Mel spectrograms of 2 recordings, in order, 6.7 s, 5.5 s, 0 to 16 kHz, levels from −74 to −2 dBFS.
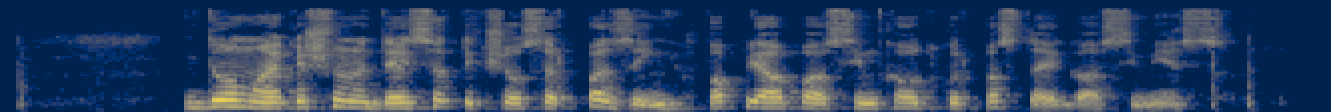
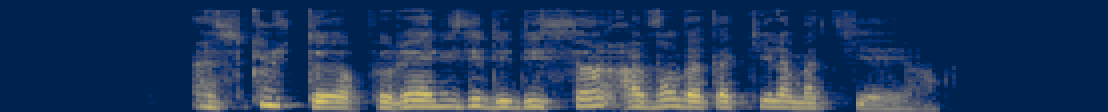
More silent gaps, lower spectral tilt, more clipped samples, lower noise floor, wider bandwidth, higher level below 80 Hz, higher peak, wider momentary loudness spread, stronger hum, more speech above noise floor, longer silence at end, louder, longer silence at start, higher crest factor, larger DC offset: neither; second, -3.5 dB/octave vs -6 dB/octave; neither; second, -53 dBFS vs -84 dBFS; about the same, 11.5 kHz vs 11.5 kHz; about the same, -70 dBFS vs -74 dBFS; about the same, -6 dBFS vs -6 dBFS; about the same, 11 LU vs 12 LU; neither; second, 30 dB vs 60 dB; second, 0.4 s vs 0.85 s; about the same, -23 LUFS vs -24 LUFS; second, 0.1 s vs 0.95 s; about the same, 18 dB vs 18 dB; neither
